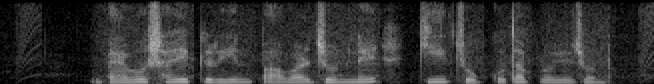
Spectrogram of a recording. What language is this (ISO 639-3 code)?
ben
